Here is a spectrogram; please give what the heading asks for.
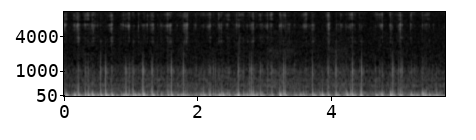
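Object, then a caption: Porcelain teacup. An empty white porcelain teacup with a pink rose print is held upside down in both hands while fingernails tap and scratch across the hollow cup. A quick, uneven stream of short, dry taps mixes with faint scratching, each tap dying away almost instantly with a dull, low body.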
